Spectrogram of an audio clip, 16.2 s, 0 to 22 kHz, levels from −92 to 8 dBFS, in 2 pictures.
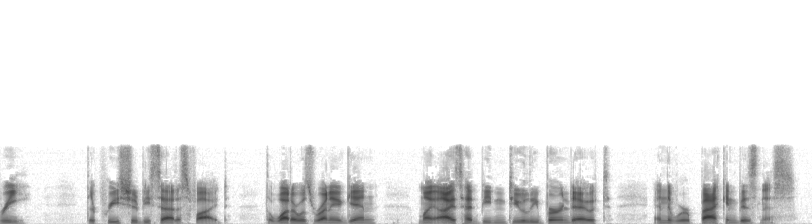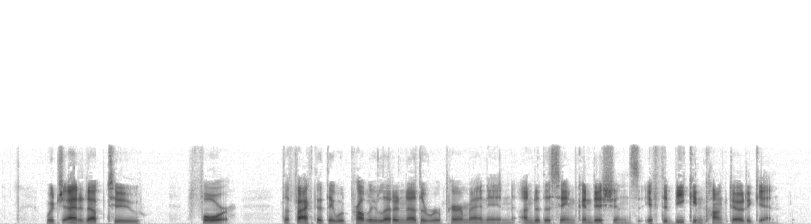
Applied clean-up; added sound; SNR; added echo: none; none; none; none.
